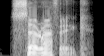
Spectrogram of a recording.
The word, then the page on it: seraphic: British English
